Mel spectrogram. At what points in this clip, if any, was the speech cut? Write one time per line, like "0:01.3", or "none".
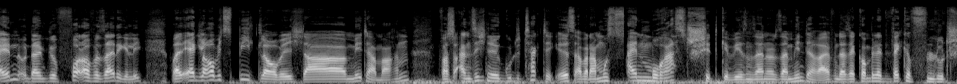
0:02.2
0:03.0
0:06.2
